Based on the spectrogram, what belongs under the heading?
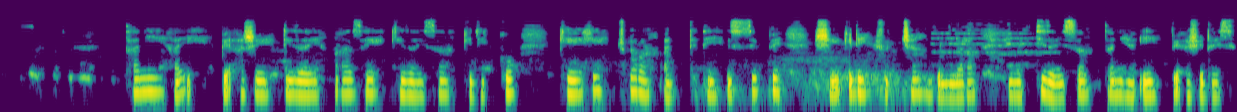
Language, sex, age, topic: Gamo, female, 25-35, government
